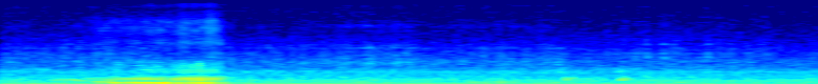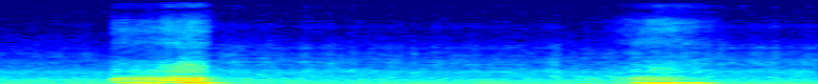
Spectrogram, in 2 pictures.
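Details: Sleeping cat giving three loud, rough snoring breaths spaced a few seconds apart over a steady low hum; the cat also twitches while dreaming and roars on waking. Ordinary snoring.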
